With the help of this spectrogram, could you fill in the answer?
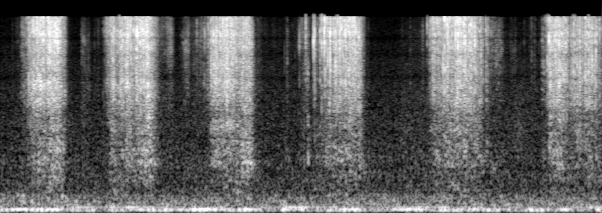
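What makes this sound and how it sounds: Long nails scratch across an empty, flat yellow woven plastic mesh tote bag lying on carpet. Six separate strokes of bright, hissy, papery scraping come at a slow, uneven pace, with quiet gaps between them and a faint low hum underneath.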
